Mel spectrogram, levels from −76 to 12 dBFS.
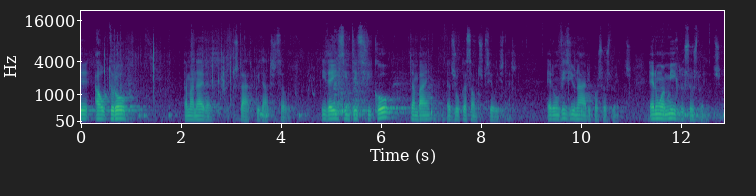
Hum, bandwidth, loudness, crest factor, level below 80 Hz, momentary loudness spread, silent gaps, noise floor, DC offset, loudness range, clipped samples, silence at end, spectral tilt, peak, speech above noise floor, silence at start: none; 14.5 kHz; -27 LUFS; 22 dB; -62 dBFS; 21 LU; none; -53 dBFS; under 0.1%; 6 LU; under 0.1%; 0 s; -6 dB/octave; -6 dBFS; 27 dB; 0 s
